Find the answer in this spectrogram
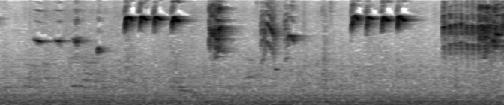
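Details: Kolibri ninja (sunbird) training song: soft lower notes, then two quick bursts of four high thin whistles separated by harsh buzzy rattles, ending in a dry trill.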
